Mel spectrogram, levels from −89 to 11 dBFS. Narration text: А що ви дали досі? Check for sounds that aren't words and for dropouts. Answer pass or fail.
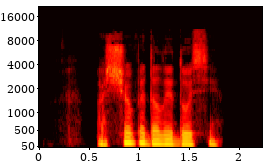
pass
